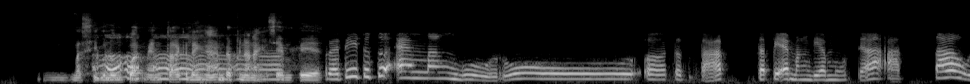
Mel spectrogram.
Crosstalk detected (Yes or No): Yes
